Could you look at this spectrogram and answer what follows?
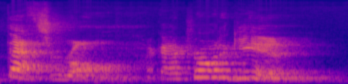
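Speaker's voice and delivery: worked-up little rabbit; frustrated rabbit. Acted. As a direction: fuss over a botched drawing.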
